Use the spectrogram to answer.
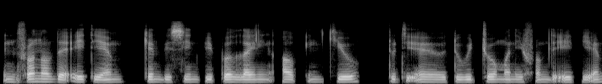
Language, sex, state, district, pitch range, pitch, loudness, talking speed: English, male, Nagaland, Kohima, 115-120 Hz, 115 Hz, -20 LUFS, 210 wpm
